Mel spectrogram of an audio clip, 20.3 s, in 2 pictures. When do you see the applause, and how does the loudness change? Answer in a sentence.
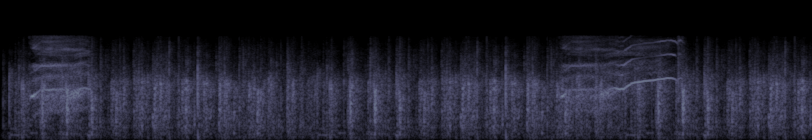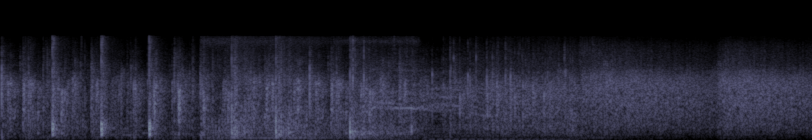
The applause can be heard from 0.0 to 20.2 s, at a steady volume.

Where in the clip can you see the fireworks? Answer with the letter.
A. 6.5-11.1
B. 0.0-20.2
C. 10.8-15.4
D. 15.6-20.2
C.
